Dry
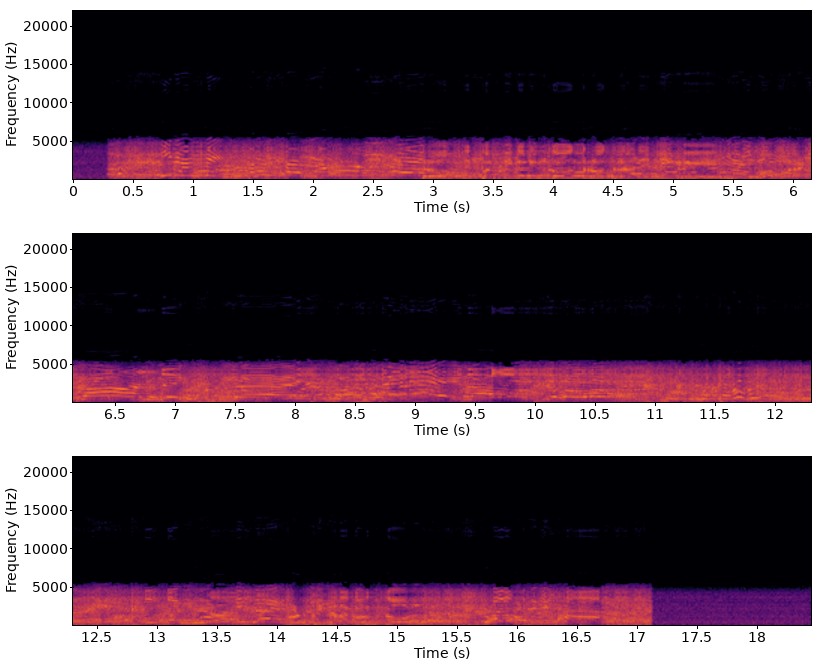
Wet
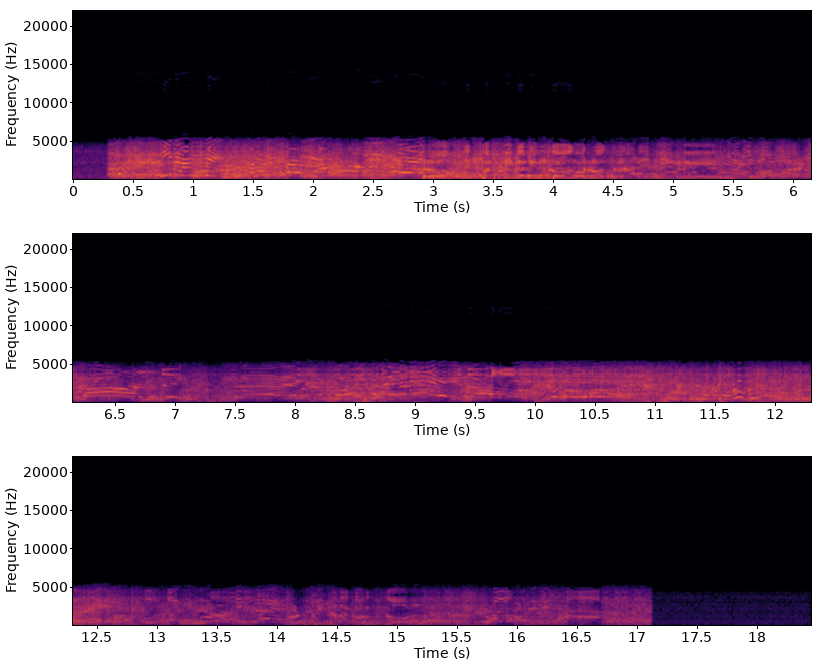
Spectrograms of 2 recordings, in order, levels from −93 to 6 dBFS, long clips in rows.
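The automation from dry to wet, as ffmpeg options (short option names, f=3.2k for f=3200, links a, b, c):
-af "volume=10dB,afade=t=out:st=3.85:d=0.79:silence=0.421697,afade=t=out:st=6.57:d=0.76:silence=0.354813,afade=t=in:st=7.33:d=1.3:silence=0.266073,afade=t=out:st=12.2:d=0.61:silence=0.354813"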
